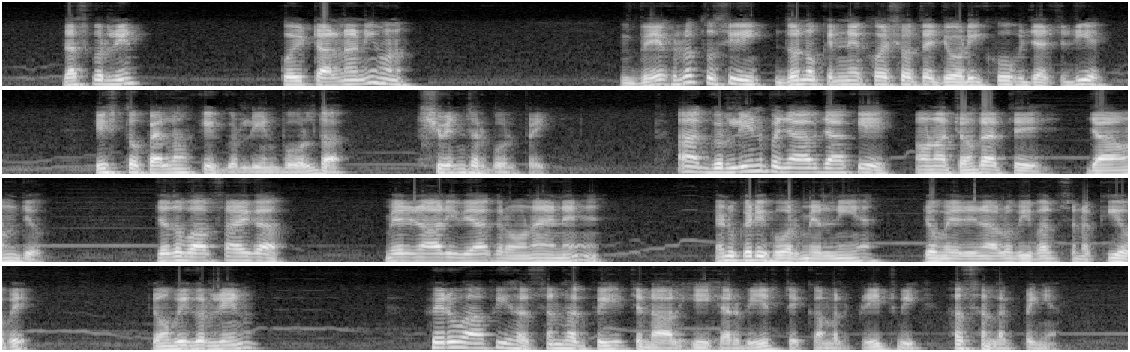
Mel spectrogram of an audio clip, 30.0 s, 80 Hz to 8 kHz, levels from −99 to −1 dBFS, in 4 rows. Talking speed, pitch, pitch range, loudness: 155 wpm, 125 Hz, 105-145 Hz, -15 LUFS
